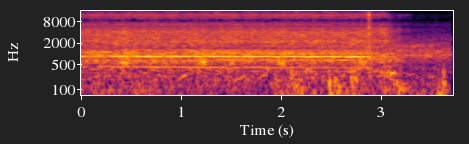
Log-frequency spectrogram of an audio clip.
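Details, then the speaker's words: Chevy C30 square body Mason dump after an under-hood fire, cranked by a booster pack wired directly to the starter with the battery disconnected: even, strong cranking at about four compression beats a second with no drag. "Nice strong crank."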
